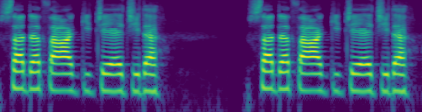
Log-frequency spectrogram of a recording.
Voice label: "svtvrakecicetv", Muscogee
